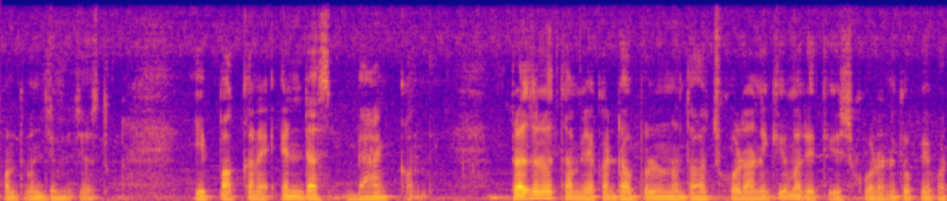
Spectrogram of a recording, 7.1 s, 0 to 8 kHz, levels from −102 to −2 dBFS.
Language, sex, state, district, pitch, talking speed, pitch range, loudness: Telugu, male, Andhra Pradesh, Manyam, 95 Hz, 150 wpm, 90-105 Hz, -21 LUFS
